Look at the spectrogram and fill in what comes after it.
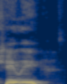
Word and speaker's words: Kaileigh: My name is spelled very odd. Thank you to my parents. It is not your standard Kaylee. Nobody at Starbucks can ever spell it correctly. But for what it's worth, K-A-I-L-E-I-G-H. Don't forget the first I.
